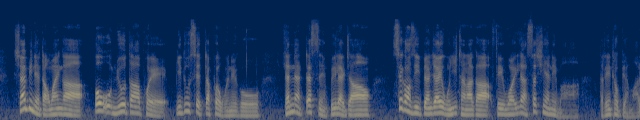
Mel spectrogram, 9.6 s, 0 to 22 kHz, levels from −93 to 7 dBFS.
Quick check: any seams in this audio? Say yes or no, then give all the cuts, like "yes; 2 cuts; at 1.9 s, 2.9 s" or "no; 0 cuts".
yes; 1 cut; at 2.5 s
